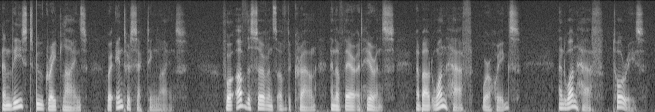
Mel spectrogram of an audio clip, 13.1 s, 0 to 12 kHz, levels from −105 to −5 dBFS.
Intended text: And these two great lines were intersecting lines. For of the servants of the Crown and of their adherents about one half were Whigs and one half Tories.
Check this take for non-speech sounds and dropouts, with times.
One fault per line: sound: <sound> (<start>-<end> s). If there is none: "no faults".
sound: dropout (0.6-0.7 s)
